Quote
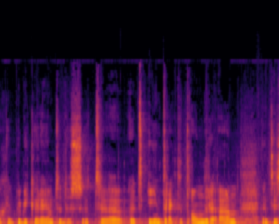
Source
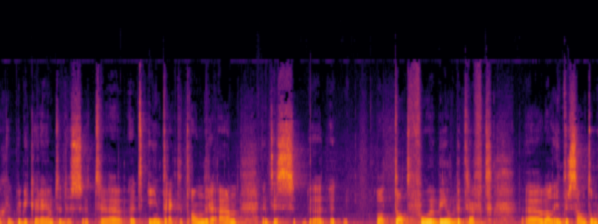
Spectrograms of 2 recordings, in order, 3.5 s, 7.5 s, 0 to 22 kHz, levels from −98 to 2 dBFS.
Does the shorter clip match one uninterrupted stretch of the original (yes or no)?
yes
